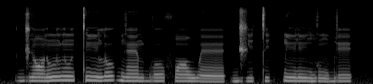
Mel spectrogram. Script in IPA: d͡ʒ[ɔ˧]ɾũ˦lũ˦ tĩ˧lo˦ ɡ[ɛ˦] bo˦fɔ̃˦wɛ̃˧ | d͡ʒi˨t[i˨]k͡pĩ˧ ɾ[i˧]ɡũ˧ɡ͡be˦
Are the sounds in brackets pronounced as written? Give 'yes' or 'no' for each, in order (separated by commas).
no, no, no, no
